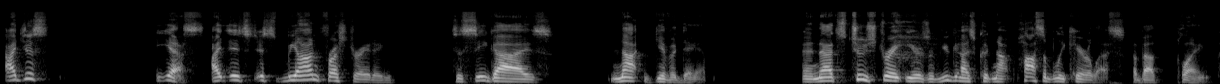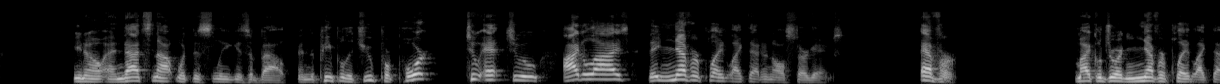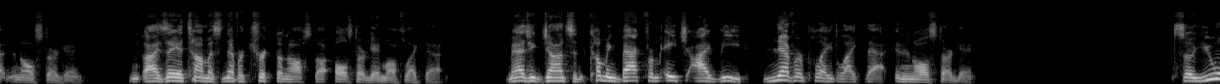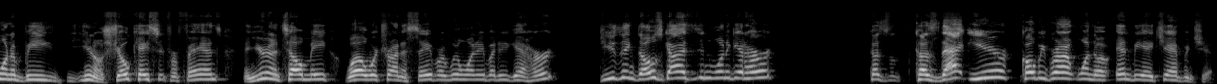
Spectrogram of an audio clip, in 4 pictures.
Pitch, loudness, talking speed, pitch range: 185 Hz, -24 LUFS, 175 wpm, 145-230 Hz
